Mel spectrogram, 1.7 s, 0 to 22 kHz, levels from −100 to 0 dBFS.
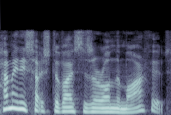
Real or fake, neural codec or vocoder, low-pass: fake; codec, 16 kHz, 2 kbps, FunCodec, trained on LibriTTS, 25 frames a second; 7.2 kHz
